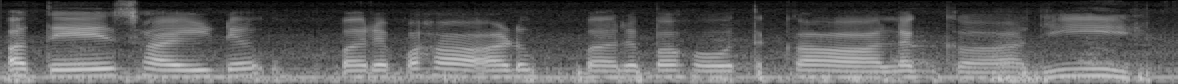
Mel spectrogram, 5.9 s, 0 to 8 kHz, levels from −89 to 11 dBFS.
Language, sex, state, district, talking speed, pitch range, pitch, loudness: Punjabi, male, Punjab, Kapurthala, 90 wpm, 165-190 Hz, 180 Hz, -18 LUFS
